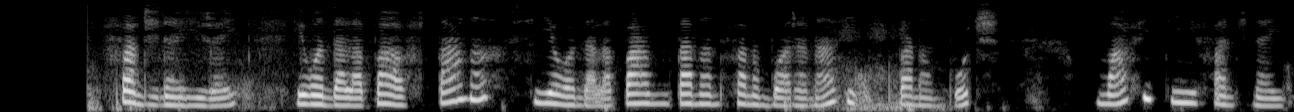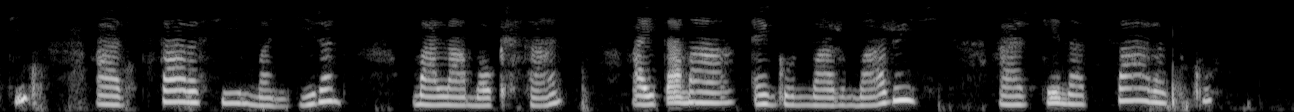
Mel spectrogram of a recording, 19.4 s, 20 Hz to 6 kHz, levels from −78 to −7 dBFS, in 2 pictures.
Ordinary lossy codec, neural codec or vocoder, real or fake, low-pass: MP3, 24 kbps; vocoder, 44.1 kHz, 128 mel bands every 512 samples, BigVGAN v2; fake; 5.4 kHz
